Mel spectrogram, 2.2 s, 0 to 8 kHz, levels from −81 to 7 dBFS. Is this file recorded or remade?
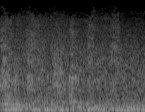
recorded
